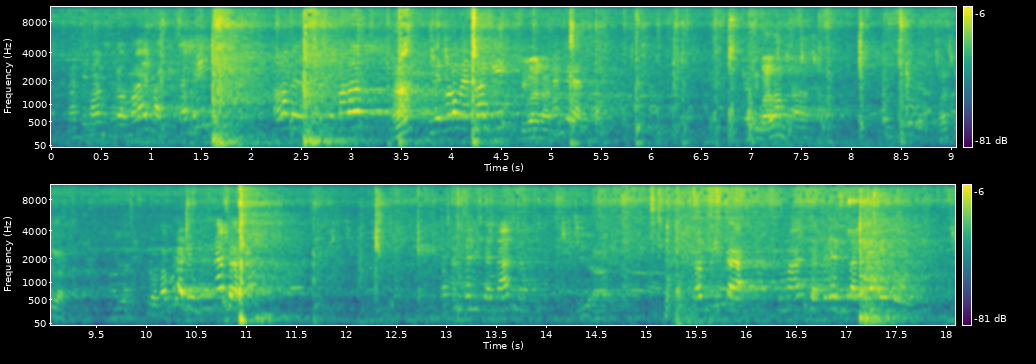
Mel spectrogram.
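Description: Several sharp thuds of a futsal ball, the loudest about eleven seconds in, among voices calling out on and around the court.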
